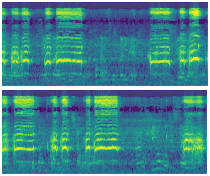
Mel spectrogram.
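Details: Caged lutino cockatiel kept as a pet gives repeated ringing, harmonic-rich squawky chirps in clustered bursts of two to four notes, separated by short quiet gaps over a low steady hum.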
